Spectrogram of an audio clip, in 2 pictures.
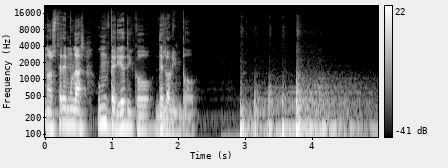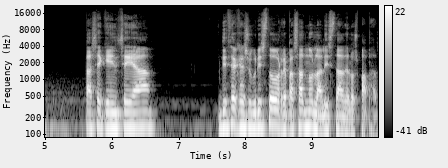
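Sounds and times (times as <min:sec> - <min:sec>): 
speech: 0:00.0 - 0:02.3, 0:05.6 - 0:06.7, 0:07.6 - 0:09.9
low steady hum: 0:02.4 - 0:08.1
gentle knocking on a door: 0:02.7 - 0:05.4.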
